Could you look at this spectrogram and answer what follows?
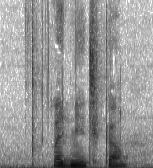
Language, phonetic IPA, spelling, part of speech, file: Czech, [ˈlɛdɲɪt͡ʃka], lednička, noun, Cs-lednička.ogg
- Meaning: fridge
